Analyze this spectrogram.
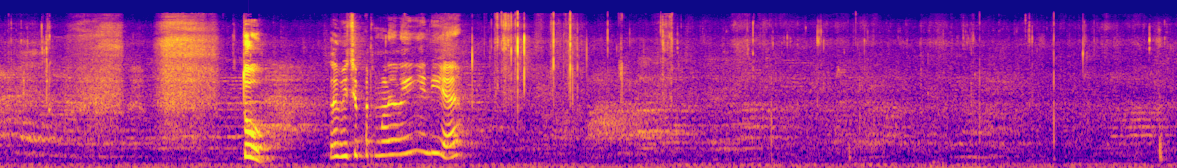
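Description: A plastic wrapper crinkles close by.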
